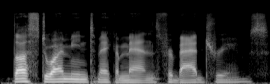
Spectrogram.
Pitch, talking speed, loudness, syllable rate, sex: 110 Hz, 220 wpm, -19 LUFS, 4.5 syllables/s, male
